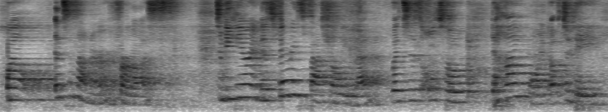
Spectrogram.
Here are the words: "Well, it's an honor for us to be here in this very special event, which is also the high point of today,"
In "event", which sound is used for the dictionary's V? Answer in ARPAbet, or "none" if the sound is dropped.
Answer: none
